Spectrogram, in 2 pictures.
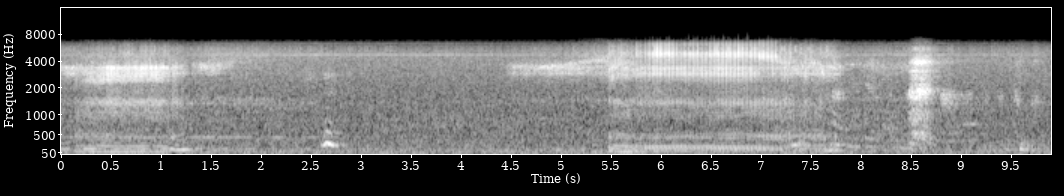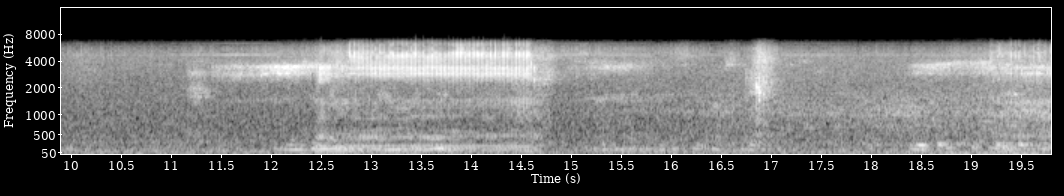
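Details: Loud, long, rough wheezy snoring in a sleeping dog, each breath with a whistling edge and faint snorts between; snoring.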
